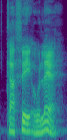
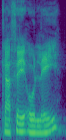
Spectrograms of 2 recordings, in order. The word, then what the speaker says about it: café au lait: So instead of café au lait, which is how you pronounce it, I said café au lait.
